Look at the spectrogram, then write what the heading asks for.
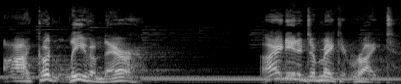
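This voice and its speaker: An actor in an audio drama playing a gruff old dragon-slaying veteran, defensive and blustery, with a gravelly, rambling delivery. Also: male voice, fairly high pitch, big pitch swings, takes it slowly, heavily acted. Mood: haunted, weary. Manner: blustery, rambling storytelling, stammers when challenged. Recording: reverberant hall with music behind.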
